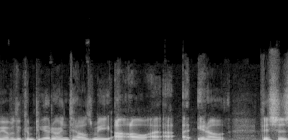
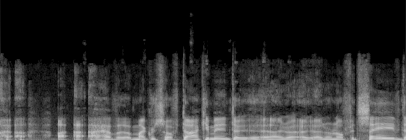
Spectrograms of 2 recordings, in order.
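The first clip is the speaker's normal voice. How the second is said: put-on flustered, nervous stuttering, lower pitch; 4 semitones lower than usual. Retelling the partner's worry about an unsaved document: imitating partner's flustered stammer. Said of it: "and she said".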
